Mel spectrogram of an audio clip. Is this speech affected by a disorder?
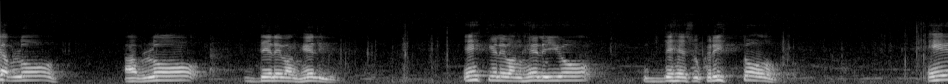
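No.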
